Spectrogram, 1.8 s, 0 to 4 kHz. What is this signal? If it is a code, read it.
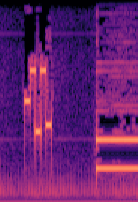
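Five-tone selective call (ZVEI), heard as quick runs of five tones, tones of about 70 ms. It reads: 88445
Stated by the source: ZVEI five-tone selective call received on an SDR.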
